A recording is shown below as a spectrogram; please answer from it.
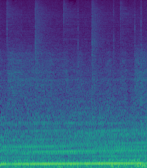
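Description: Steady loud roar of an Italian four-seat supercar on a race track, a constant engine drone heard close up from on board for a couple of seconds.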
